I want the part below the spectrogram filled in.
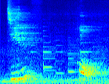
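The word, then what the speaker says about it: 人口: Berarti kanji mulut ini tuh dibacanya kou. Jadi kalau semisal sama kanji orang jadinya jin kou.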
